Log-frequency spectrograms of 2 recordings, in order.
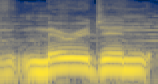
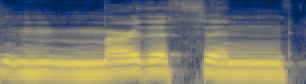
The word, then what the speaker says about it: Myrddin: So, like, apparently the two D's, according to Luke, the two D's make a TH sound. So th. So Myrddin, as opposed to Myrddin.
